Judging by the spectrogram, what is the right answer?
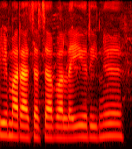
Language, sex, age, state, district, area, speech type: Bodo, female, 45-60, Assam, Udalguri, rural, spontaneous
